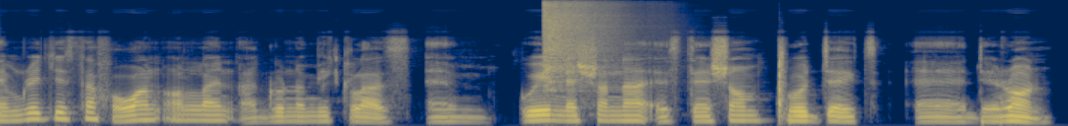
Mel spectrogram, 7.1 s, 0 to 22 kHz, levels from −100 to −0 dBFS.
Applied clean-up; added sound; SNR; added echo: none; Hi-hat; 3 dB; none.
